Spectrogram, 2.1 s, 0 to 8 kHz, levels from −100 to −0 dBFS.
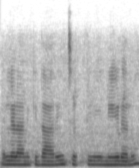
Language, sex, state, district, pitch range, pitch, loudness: Telugu, female, Andhra Pradesh, Krishna, 180-185 Hz, 185 Hz, -28 LUFS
